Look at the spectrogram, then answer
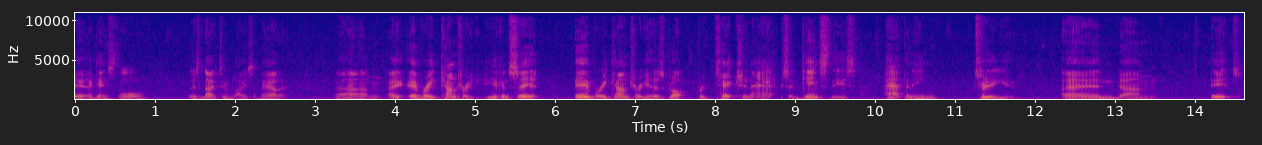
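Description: A man's voice: lowish voice, a bit bright, slight background noise. A man rambling through a casual livestream, repeating himself and apologizing as he talks over his screen. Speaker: channel host.

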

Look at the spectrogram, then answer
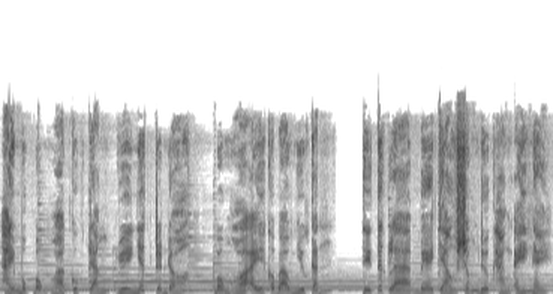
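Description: A woman voicing a kind, wise old village woman in a cartoon, speaking gently and patiently. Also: medium pitch, animated, moderate pace, lightly acted. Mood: soothing. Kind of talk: cartoon voice acting. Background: music.

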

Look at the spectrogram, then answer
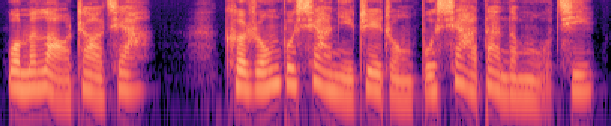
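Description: A woman's voice: lowish voice, lively intonation, normal speed, a little mellow, dry recording, clean studio sound. A woman voicing a domineering older mother-in-law who scolds and sneers in a sarcastic, cutting way. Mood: berating.

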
